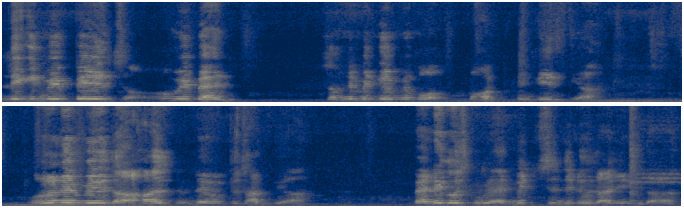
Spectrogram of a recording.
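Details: Adult man with cerebral palsy; the video names only cerebral palsy, not a specific speech disorder; dysarthria (cerebral palsy).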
